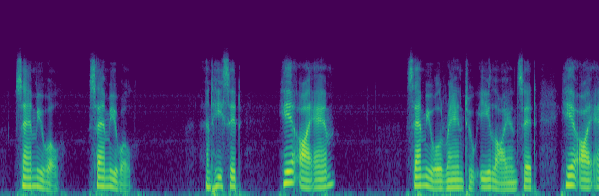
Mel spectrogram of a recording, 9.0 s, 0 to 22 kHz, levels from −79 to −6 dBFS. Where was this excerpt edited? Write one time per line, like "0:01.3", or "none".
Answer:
none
